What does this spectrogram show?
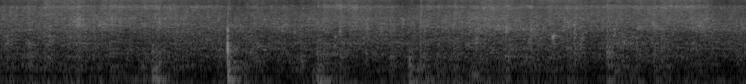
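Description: Chicken in green masala sizzling in oil in a karahi while a wooden spatula stirs it, with one sharp click about two seconds in.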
